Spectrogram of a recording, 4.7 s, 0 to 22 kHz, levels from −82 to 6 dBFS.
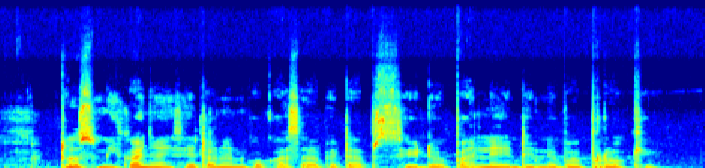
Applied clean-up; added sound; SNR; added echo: none; none; none; none.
